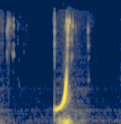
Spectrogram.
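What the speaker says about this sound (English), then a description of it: "like when you drop a rock into water" A single rock drops into water with one short, clear plop and a rising watery ring, close and isolated against near silence.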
